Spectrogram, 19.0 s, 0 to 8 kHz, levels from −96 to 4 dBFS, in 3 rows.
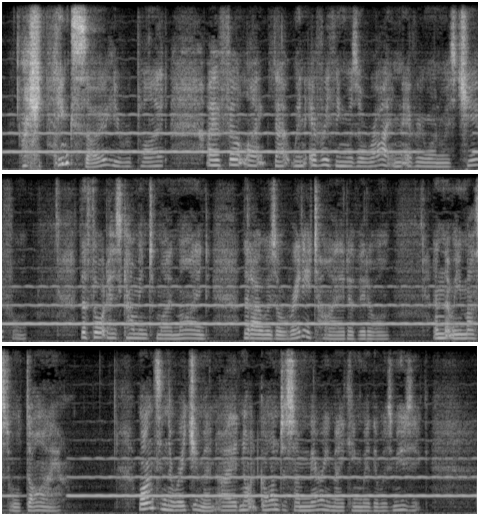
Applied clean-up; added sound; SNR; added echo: none; Wind instrument, woodwind instrument; 5 dB; reverberation time 0.2 s.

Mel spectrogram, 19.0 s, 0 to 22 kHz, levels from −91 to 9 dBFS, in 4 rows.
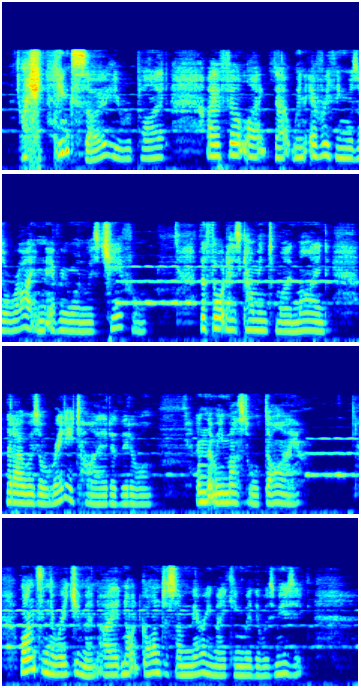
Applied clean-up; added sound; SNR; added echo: classical method WPE with log-MMSE.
